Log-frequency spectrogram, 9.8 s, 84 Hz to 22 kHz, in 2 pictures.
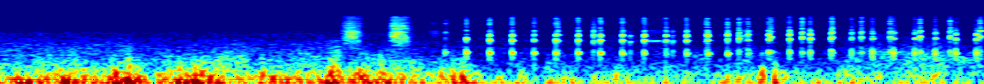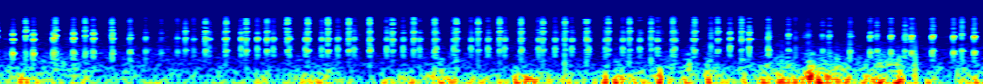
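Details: White storks at a nest in Alcalá de Henares, 26 November 2016, 11:26, greeting as one flies out and returns: a long run of rapid, dry wooden bill-clattering clicks over a steady low rumble of wind or distant traffic.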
